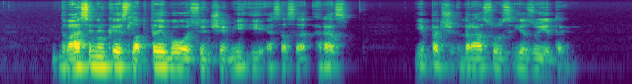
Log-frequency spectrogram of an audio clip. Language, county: Lithuanian, Kaunas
